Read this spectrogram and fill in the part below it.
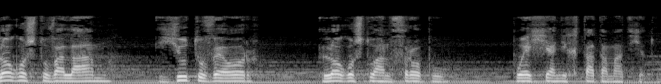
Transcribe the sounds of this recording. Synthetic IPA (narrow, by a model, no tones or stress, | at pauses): lo̞ɣo̞st̪uvɐlɐɐm | ʝut̪uve̞o̞ɾ | lo̞ɣo̞st̪uɐnθɾo̞pu | pue̞çiɐnixt̪ɐt̪ɐmɐt̪çɐt̪u̥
